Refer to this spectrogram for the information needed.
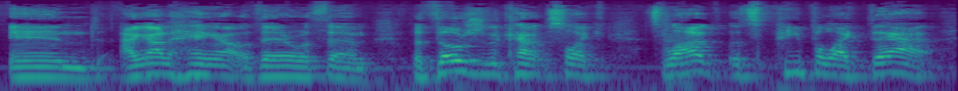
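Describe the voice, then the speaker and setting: A man's voice: medium pitch, a little fast. A man who works as a pastor, telling stories, acting out what people said. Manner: animated storyteller, loud voice, acts out quotes. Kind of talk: casual podcast storytelling.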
